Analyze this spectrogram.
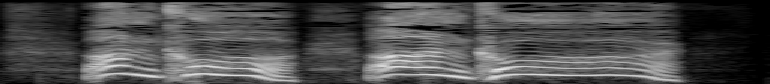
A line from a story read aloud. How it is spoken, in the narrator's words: From all around and everywhere the shout went up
